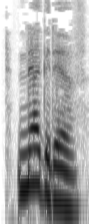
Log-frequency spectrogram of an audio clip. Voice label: "Negative", English

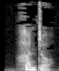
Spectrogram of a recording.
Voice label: "Hunter", English

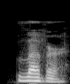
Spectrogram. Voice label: "Lover", English

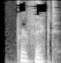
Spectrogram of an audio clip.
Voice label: "Perfect", English

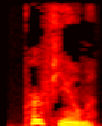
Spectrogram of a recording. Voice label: "Perfume", English

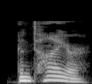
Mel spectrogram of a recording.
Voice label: "Entire", English

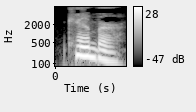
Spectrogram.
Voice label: "Camber", English

